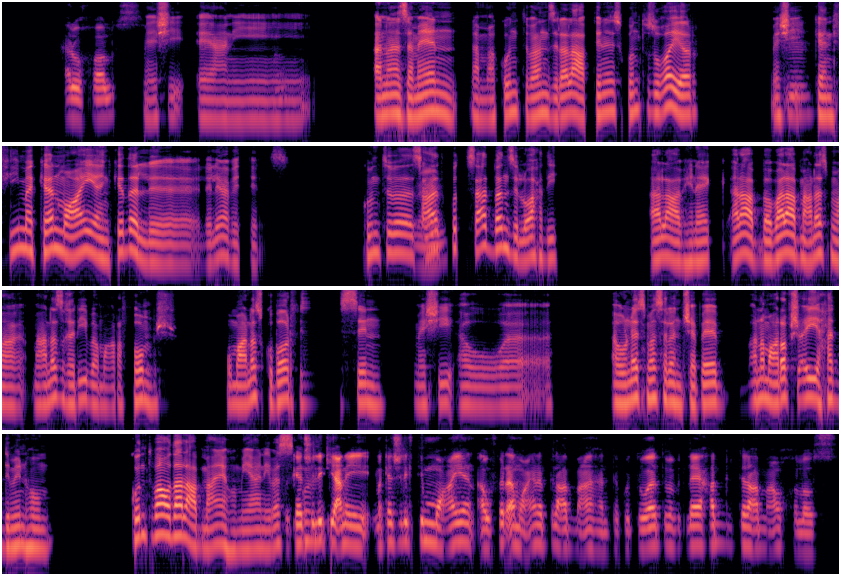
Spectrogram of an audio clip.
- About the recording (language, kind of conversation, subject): Arabic, podcast, إيه أحلى ذكرى عندك مرتبطة بهواية بتحبّها؟
- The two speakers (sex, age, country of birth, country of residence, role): male, 25-29, Egypt, Egypt, guest; male, 25-29, Egypt, Egypt, host
- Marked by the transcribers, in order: other background noise; in English: "team"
